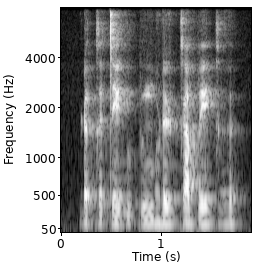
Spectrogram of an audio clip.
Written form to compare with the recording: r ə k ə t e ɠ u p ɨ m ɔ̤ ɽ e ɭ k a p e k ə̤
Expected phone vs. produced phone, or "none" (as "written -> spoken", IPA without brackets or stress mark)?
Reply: r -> ɽ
